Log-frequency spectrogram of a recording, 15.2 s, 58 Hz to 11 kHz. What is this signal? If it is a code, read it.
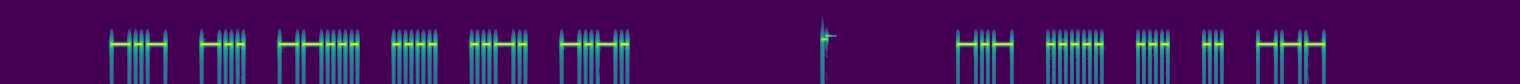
Morse code, heard as a keyed tone, about 20 wpm, spaced as for 14 wpm, 700 Hz. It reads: KD7HFC K5SIO
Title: 213 Lesson 34g - Number 8 - Call Signs 20wpm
